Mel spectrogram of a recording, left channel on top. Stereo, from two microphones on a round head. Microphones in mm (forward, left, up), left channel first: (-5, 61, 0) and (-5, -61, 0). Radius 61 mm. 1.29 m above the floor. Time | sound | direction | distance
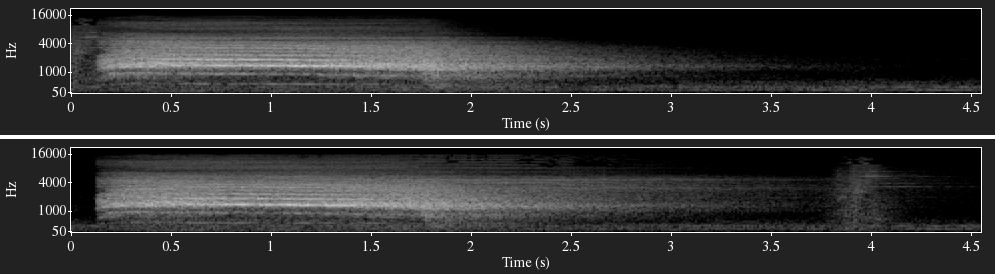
0.1 | a scream | 25° right (ahead or behind) | 5 m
